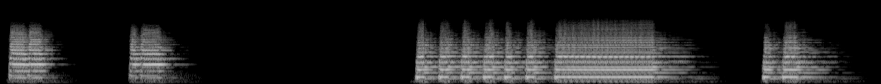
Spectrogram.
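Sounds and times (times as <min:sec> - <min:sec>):
cartoon car horn honking: 0:00.1 - 0:00.7, 0:01.3 - 0:02.0, 0:04.1 - 0:08.6.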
